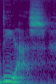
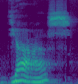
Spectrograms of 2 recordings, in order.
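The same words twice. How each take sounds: First: Días in two syllables, DÍ-as, stress on í; correct días. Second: Días squeezed into one syllable, dyas; wrong diphthong. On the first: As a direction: split días: DÍ-as. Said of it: "we want días". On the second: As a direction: glide días into a single beat. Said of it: "we don't wanna say días". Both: Shown as a demonstration.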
